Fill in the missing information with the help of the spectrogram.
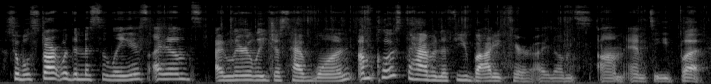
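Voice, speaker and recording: A woman vlogger chatting casually and rambling apologetically, slightly raspy and sniffly as she gets over a cold. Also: medium pitch, lively intonation, brisk, fairly bright tone. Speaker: host of a home fragrance video channel. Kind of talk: casual rambling vlog chat.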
